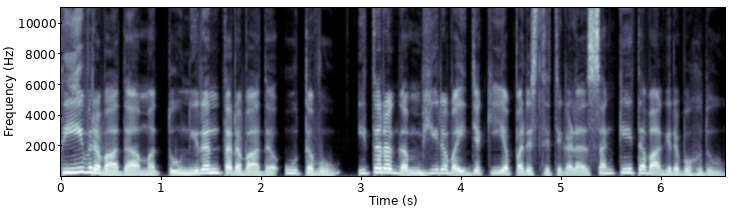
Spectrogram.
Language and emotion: Kannada, neutral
